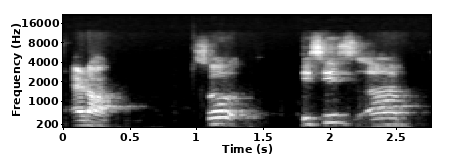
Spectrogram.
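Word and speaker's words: ad hoc: the requirement adopt plants a d h o c means adopt pronunciation is adopt so this is uh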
